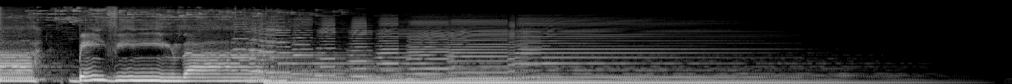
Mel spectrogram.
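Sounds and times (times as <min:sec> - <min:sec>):
jingle for a mayor: 0:00.0 - 0:07.6.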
